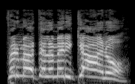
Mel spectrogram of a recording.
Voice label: alert, dialogue IT; mohaa; attack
